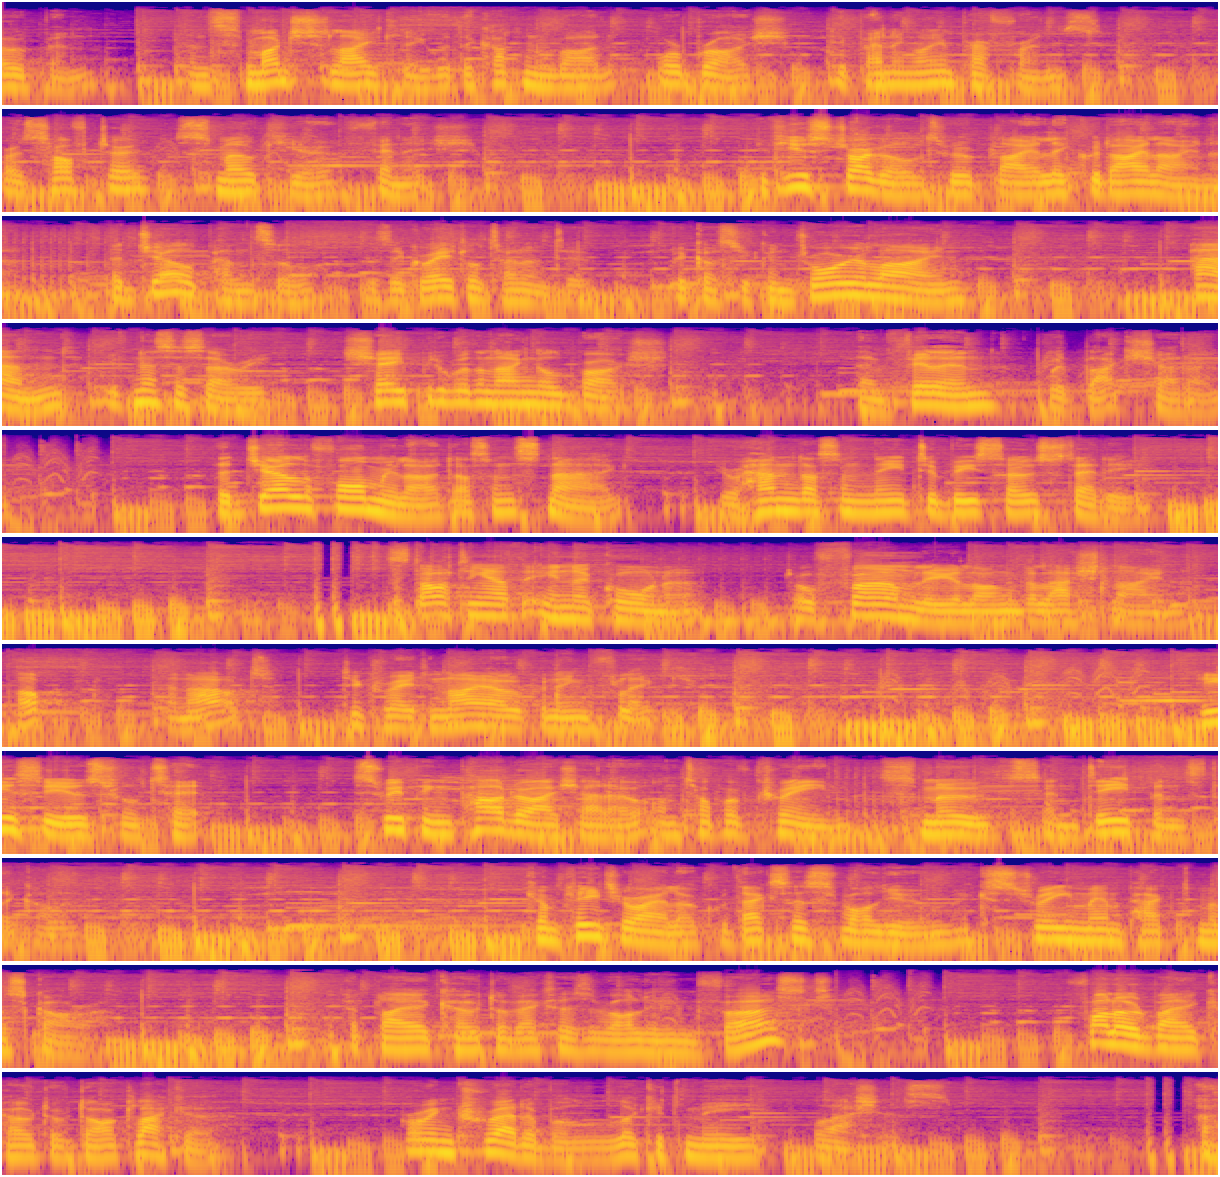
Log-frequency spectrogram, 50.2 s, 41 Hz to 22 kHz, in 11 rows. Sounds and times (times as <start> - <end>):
Speech: 0.0 - 6.4, 7.4 - 12.8, 13.6 - 16.2, 16.8 - 22.7, 24.2 - 30.1, 31.4 - 36.9, 38.4 - 41.5, 42.3 - 44.4, 45.0 - 49.2
Music: 0.0 - 50.1.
